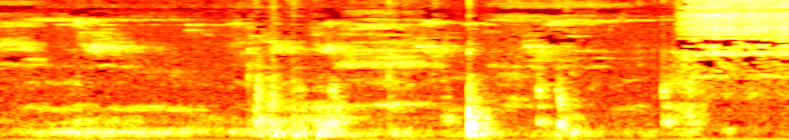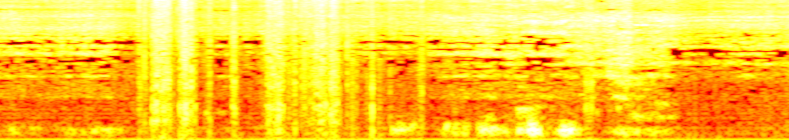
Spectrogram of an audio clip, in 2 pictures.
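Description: Copper pipe being handled at a fridge compressor with a few knocks, then about three seconds in a brazing torch flame starts with a sudden steady hiss as the pipe joint at the compressor is heated for brazing, with a few clicks partway through.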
